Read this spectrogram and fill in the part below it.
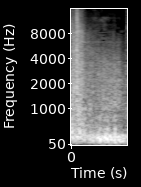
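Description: A 50 caliber machine gun firing at a rented range, a loud, sustained booming burst of rapid heavy shots up close.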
